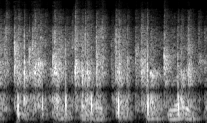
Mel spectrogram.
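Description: Applause: a small group of people clapping, the separate claps distinct and irregular.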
